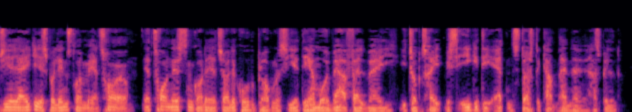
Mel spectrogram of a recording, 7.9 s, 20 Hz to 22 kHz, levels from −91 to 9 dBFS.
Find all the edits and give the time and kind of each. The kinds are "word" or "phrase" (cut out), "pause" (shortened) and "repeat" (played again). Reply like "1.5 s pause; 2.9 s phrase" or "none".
none

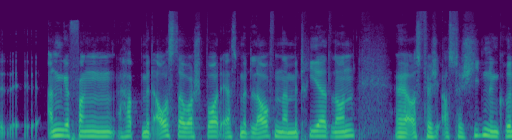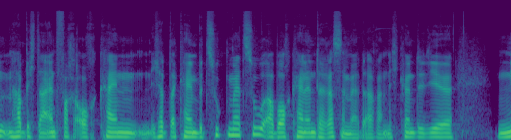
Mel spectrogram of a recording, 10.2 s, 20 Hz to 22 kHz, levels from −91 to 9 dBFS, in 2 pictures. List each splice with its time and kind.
none

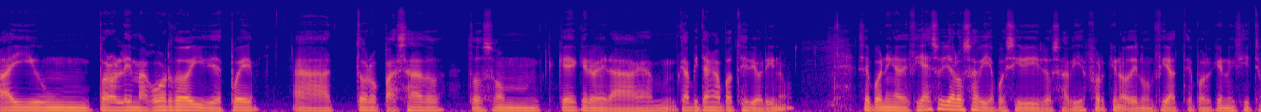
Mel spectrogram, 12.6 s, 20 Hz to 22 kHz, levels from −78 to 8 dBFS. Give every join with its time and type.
3.4 s pause; 5.5 s pause

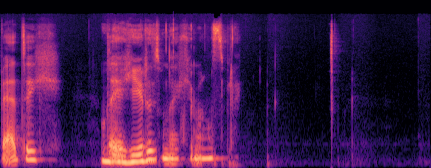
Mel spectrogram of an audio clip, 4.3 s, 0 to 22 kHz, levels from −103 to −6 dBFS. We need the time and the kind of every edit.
1.6 s phrase

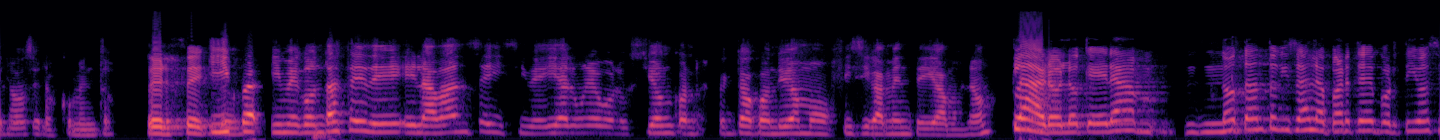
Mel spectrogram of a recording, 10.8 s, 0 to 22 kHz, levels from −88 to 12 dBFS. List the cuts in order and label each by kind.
1.0 s pause; 2.0 s pause; 7.5 s pause

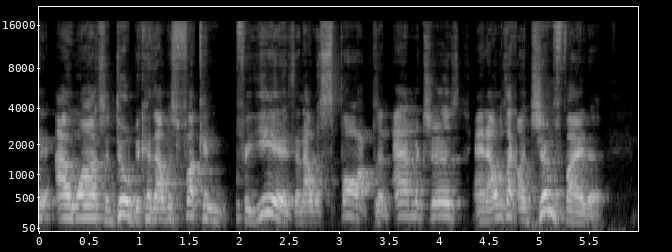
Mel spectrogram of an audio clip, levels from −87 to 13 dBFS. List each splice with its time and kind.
2.0 s word; 3.4 s word; 4.3 s pause; 4.8 s word

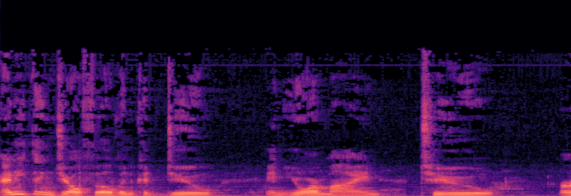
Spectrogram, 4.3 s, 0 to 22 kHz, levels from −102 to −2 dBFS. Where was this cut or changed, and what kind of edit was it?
3.0 s pause

